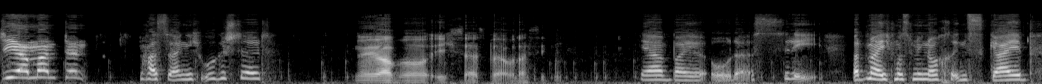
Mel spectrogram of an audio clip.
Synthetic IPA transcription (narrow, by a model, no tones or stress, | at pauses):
d̥iamantən | ɦast̚d̥uːaɪɡŋ̩tlɪçʔuːɐɡəʃtɛlt | neːaːbɐɪçz̥ɛ̰ːsb̥aɪʔo̰ːda̰sɪti | jaːbaɪʔo̰ːda̰sɪtḭvaɐtmaːlɪçmʊsmɪçnɔχɪnskaɪp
